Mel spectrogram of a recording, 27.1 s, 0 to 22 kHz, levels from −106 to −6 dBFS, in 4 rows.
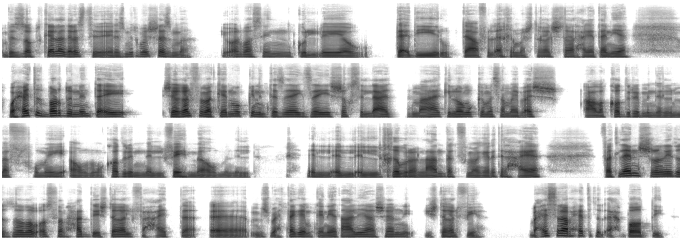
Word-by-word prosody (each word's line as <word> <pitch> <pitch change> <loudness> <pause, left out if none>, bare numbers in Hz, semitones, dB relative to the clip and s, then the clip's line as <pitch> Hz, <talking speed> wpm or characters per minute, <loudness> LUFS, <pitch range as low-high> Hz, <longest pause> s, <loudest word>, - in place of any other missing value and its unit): بالضبط، 105 -1 -2
كل 150 - +2
اللي 160 +2 +5
أنا 155 - +2
درَستُه 130 -3 -3
إيه 95 -2 -2
لازمته؟ 115 +8 -7
ما - - -7
لوش 145 +1 -2
لازمة، 95 - -2 0.3
يبقى - - -3
4 120 +1 -1
سنين 105 -1 -8
كُليّة 100 0 -2 0.5
وتقدير 95 +1 +1
وبتاع 95 -1 0
وفي 95 0 -3
الآخر 95 +1 -4
ما 95 - -7
اشتغلش، 100 +2 -6
اشتغل 105 -2 -3
حاجة 100 +1 -3
تانية، 110 +1 -1 0.6
وحِتّة 170 +4 +6
برضه 160 +1 +6
إن 140 - -1
أنت 150 +1 +1
إيه، 135 +1 +4 0.3
شغّال 140 +4 +6
في 155 -1 -2
مكان 140 +3 +4
ممكن 150 -1 0
أنت 115 -3 -3
زيّك 130 +4 +2
زي 120 +2 +2
الشخص 135 +1 -3
اللي 110 -4 0
قاعد 120 +2 +4
معاك 115 +5 -1
اللي 120 0 +2
هو - - +4
ممكن 130 -1 -3
مثلًا 120 0 -4
ما 100 - -2
يبقاش 115 +5 -2 0.2
على 95 +2 +3
قدر 120 +2 -1
من 95 -3 -7
المفهومية 90 +4 -6
أو 85 -2 -5
قدر 115 +3 -1
من 90 -2 -7
الفهم 90 +3 0
أو 85 0 -2
من 85 -1 -11
ال 75 -3 -10 0.6
ال 95 -1 -3
ال 90 -1 -3
الخبرة 105 +2 +1
اللي 95 0 -2
عندك 105 +1 -1
في - - -13
مجالات 90 +3 -4
الحياة، 95 +6 +1 0.6
فتلاقي 160 +3 +6
إن 175 - +4
الشغلانة 145 -3 +3
دي 140 -3 +1
تتطلّب 130 +4 +2
أصلًا 125 -2 -3
حد 125 +2 -2
يشتغل 120 +4 +1
في - - -10
حِتّة 110 +2 -4 0.2
آآ، 85 -2 0
مش 95 +3 -11
محتاجة 125 0 +1
إمكانيات 105 0 -2
عالية 115 +5 +2
عشان 115 0 -1 0.2
يشتغل 105 -2 -1
فيها، 85 -2 -7 0.5
باحس 165 +3 0
هنا 170 -1 +11
بحِتّة 160 0 -1
الإحباط 100 -1 +2
دي. 85 -2 -7
110 Hz, 195 wpm, -24 LUFS, 95-125 Hz, 0.6 s, هنا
